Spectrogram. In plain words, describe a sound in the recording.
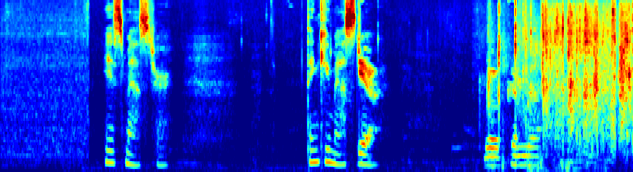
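A young woman speaks politely into a microphone.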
